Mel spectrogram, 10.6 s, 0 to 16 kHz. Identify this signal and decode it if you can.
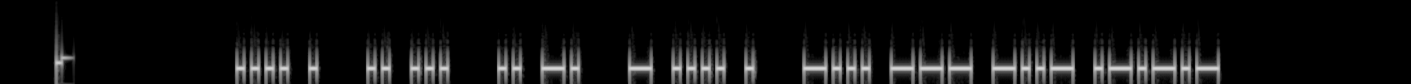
Morse code, heard as a keyed tone, about 22 wpm, 700 Hz. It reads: HE IS IN THE BOX.
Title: Sentences from Top 500 Words 22wpm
